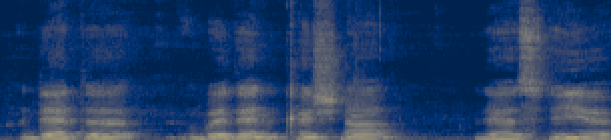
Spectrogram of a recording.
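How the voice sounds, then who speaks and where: Speaking with a German accent, a man uses a fairly high pitch at a very slow pace. Audible room echo surrounds his voice. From German-speaking country. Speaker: spiritual teacher. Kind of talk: lecture. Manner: halting.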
